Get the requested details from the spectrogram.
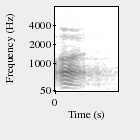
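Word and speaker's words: katastrōnnumi: Katastronomy. Strone. See, right in the middle of it. Strone. Well, that has nothing to do with anything other than it's pronounced.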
